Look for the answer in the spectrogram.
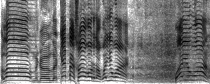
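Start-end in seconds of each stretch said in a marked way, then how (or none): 0.0-0.6 high, drawn-out "hello"; calling out. Acted. Timid customer calling at taco truck. 1.2-4.2 high, pushy counter man; mean taco guy. Acted. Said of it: "the guys were mean".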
